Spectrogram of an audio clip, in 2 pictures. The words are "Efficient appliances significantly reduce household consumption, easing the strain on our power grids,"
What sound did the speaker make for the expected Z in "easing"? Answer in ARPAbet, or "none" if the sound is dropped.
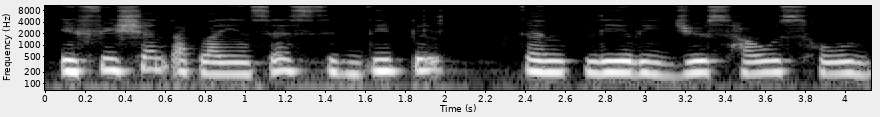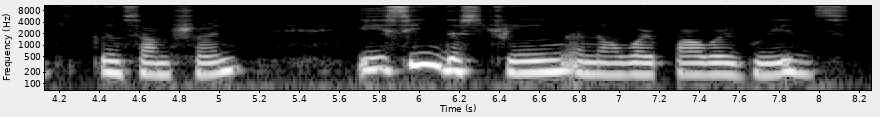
S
